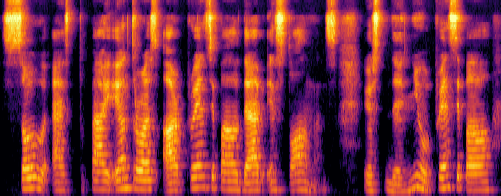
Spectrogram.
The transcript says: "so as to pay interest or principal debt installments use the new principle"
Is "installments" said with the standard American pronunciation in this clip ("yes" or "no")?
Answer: yes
